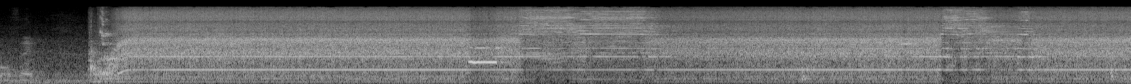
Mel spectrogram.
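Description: A table saw starts up and runs with a loud, steady whine.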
